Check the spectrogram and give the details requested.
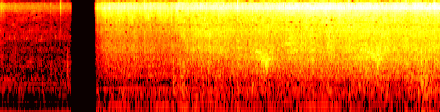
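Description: Tomato, ginger, garlic and green chilli masala paste sizzling steadily in hot mustard oil in a kadai. It starts abruptly about two seconds in and grows slightly louder. The masala is far along in its frying and the oil has separated from it.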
